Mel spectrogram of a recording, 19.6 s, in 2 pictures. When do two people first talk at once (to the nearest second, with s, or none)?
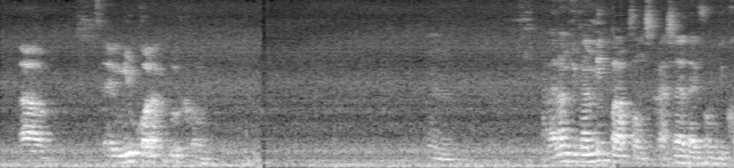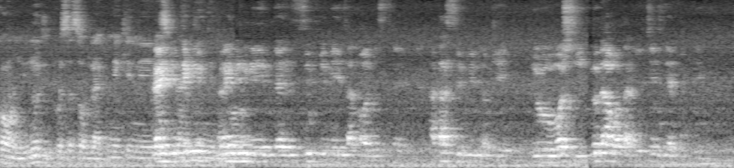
12 s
